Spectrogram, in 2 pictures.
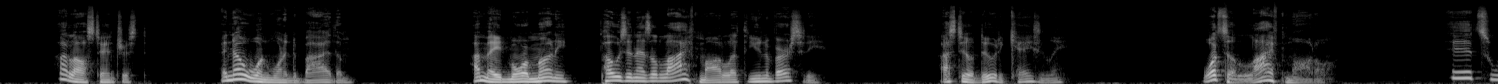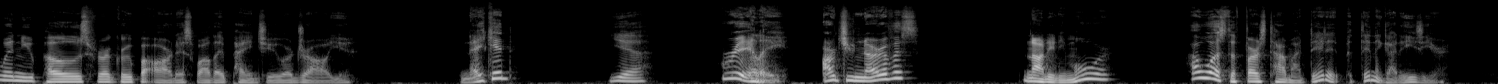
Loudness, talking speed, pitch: -23 LUFS, 135 wpm, 120 Hz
